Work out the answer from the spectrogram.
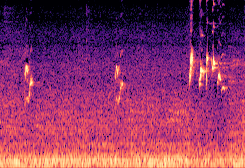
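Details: Caged red-whiskered bulbul in Saigon, hand-raised from a young white-cheeked bird: two short isolated chirps early on, then a quick bright burst of four or five warbled whistled notes near the end over steady low background hum.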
